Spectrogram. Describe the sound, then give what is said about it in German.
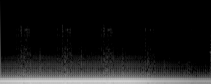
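A steady, loud electrical hum from an electric car charging station in a parking garage under the new Frankfurt old town, Germany, with strong low tonal bands and faint periodic hissy pulses above, fading slightly toward the end. “vor einer Ladestation für Elektroautos im Parkhaus unter der neuen Frankfurter Altstadt.”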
